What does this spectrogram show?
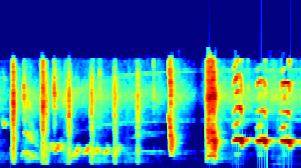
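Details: Lesser green leafbird singing: a rapid, varied run of sharp high chirps and short slurred whistles, then louder bright ringing notes near the end, with no other sounds.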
